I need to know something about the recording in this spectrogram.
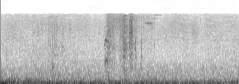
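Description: A web line zips through the air with a sharp whoosh.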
